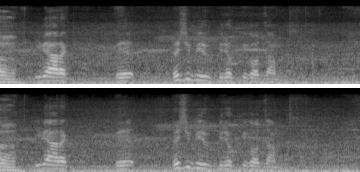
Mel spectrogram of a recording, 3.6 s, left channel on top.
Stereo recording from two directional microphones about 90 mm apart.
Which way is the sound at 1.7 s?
45° right (ahead or behind).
